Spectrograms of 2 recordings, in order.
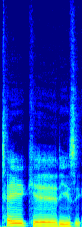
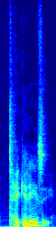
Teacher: the final T in it, I am going to pronounce it as a flap T. It's going to sound more like a soft D. And this is very common with the American accent because I am from the United States, and it often occurs when the T comes between two vowel sounds.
